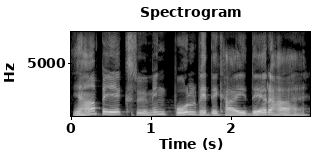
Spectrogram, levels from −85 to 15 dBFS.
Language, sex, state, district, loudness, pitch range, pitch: Hindi, male, Jharkhand, Ranchi, -13 LUFS, 140-210 Hz, 160 Hz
